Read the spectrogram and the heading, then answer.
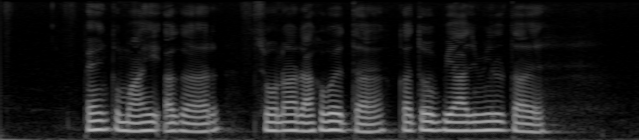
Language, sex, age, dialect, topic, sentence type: Maithili, male, 18-24, Angika, banking, question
